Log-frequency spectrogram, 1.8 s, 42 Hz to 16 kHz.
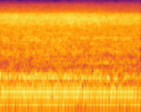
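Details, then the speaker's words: Dodge Aspen AWD Hemi V8 after heads removed and stuck-down lifters replaced: steady, deep, even rumble with no ticking over the top; valvetrain quiet, normal running after repair. "now what do you think no more ticket"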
